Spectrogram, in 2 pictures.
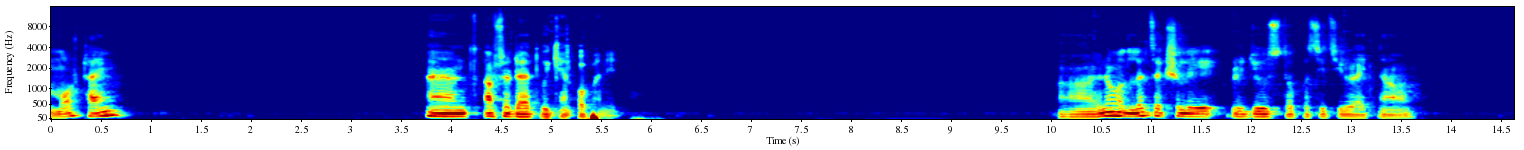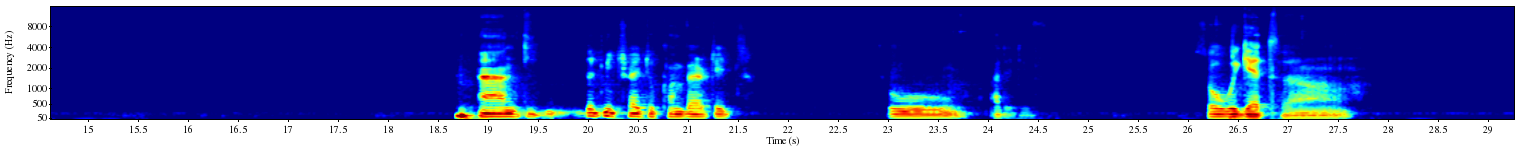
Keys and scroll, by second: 25.6 d, 26.3 d.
